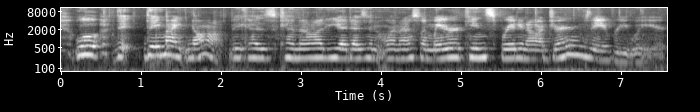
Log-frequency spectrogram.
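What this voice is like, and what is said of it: Put-on American accent. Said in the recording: “I don't know what that voice is. ... It's my American accent.”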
